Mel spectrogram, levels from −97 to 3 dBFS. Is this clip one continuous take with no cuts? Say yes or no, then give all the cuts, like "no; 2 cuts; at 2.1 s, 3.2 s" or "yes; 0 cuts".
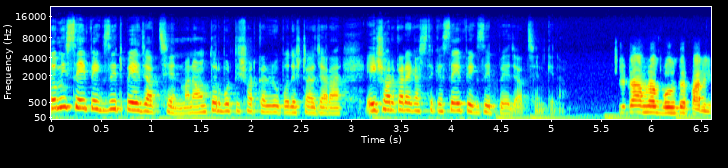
yes; 0 cuts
